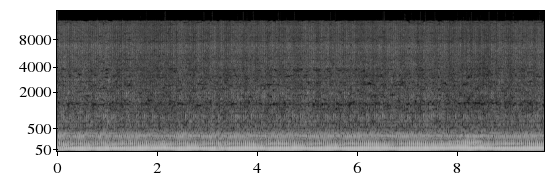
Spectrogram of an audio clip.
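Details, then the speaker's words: RWD turbo Nissan Micra K10, first start after fixing a leaking injector seal: deep, heavy, uneven, tractor-like idle that never settles smoothly; rough running, cause unknown. "I forgot I didn't have a Lambo so just put a Lambo in it this thing sounds like a tractor"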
